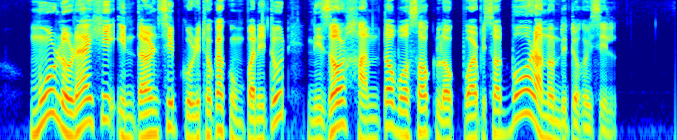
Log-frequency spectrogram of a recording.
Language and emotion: Assamese, happy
